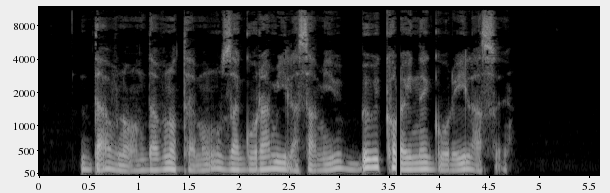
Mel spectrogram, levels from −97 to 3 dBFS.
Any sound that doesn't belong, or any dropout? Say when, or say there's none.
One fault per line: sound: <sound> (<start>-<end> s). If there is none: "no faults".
sound: dropout (3.6-3.6 s)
